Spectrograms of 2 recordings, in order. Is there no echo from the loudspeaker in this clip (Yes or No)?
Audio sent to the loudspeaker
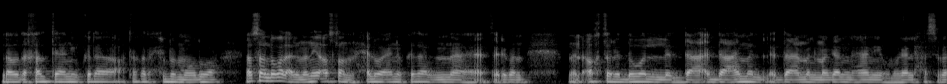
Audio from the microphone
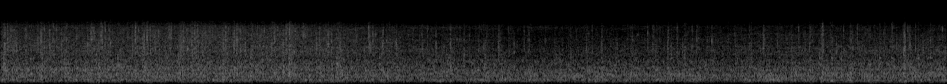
Yes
